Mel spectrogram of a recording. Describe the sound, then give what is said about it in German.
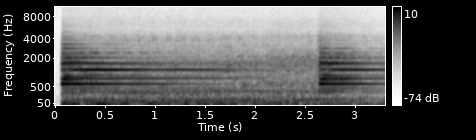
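The church tower bell of Fischbachau in the Leitzachtal strikes the quarter hour with two strokes, each ringing out with rich, sustained overtones that hum on between the hits. Loud and resonant, with no voices. “Jede Viertelstunde schlägt die Glocke im Kirchturm von Fischbachau im Leitzachtal.”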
